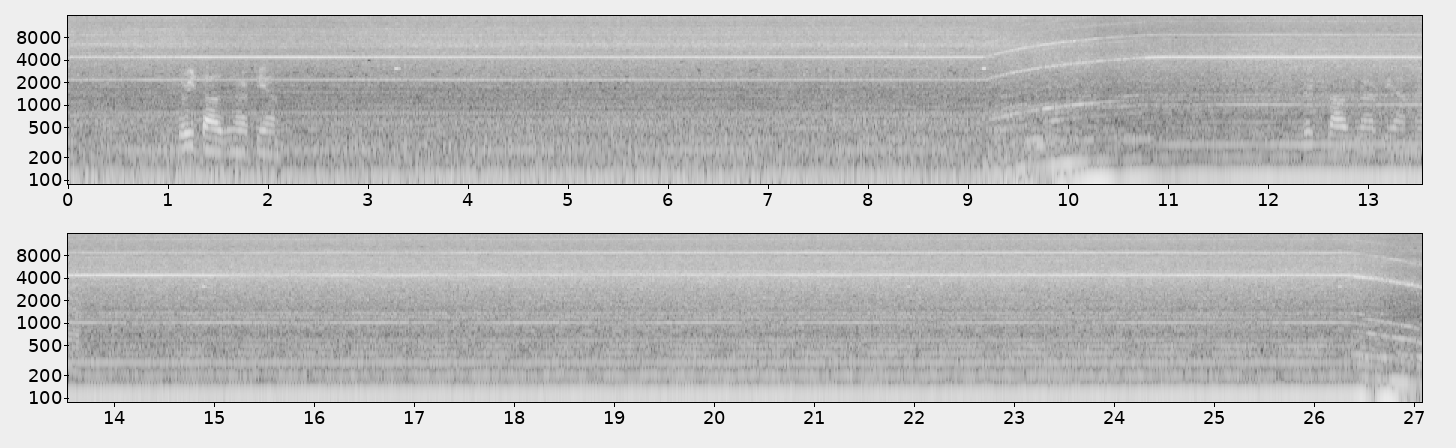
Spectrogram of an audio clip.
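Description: A lathe spindle hums steadily and rises in pitch as it speeds up.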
